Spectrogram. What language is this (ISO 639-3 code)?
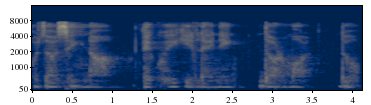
mni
